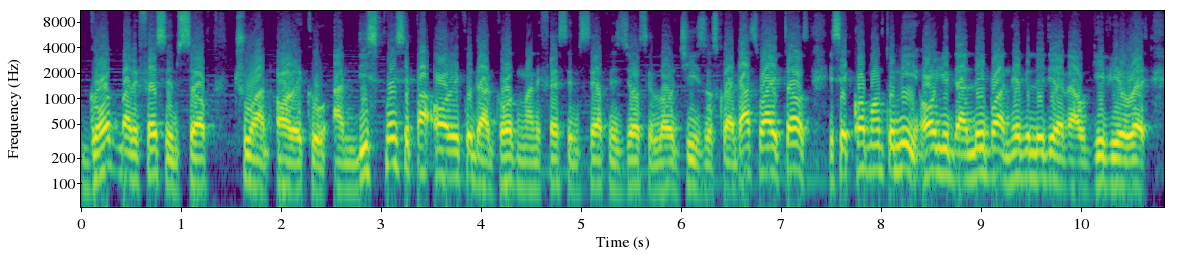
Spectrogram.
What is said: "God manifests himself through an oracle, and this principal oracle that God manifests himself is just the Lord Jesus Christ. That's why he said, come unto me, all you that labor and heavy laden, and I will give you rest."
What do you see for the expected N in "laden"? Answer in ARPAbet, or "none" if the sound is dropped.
none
